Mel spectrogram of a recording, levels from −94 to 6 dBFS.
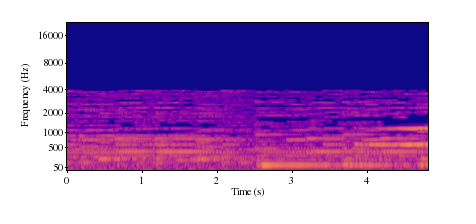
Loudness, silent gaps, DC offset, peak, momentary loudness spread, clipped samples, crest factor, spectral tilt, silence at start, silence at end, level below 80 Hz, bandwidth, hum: -35 LUFS; none; under 0.1%; -16 dBFS; 9 LU; under 0.1%; 18 dB; -11 dB/octave; 0 s; 0 s; -56 dBFS; 4.1 kHz; none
